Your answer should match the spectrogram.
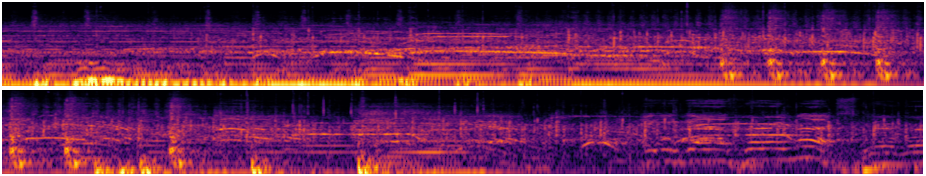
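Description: Live band of electric guitar, acoustic guitar and drum kit holding the final chord of a rock song over a steady low drone, then closing it out with a few sharp drum hits. Near the end the audience cheers, whoops and claps.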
